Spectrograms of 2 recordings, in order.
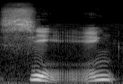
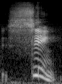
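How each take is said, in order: First: The syllable is said with tone three. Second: The syllable is said with tone four. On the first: "Tone three" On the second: "Tone four"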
